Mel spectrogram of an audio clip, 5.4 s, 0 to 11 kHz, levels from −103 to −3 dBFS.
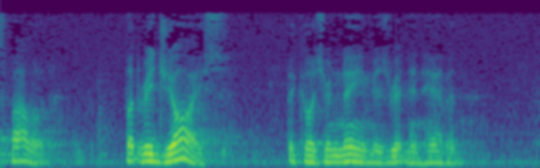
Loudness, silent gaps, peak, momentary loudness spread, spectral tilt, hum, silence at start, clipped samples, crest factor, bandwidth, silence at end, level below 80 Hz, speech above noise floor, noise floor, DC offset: -26 LUFS; none; -6 dBFS; 21 LU; -9.5 dB/octave; none; 0 s; under 0.1%; 20 dB; 8.6 kHz; 0.7 s; -62 dBFS; 29 dB; -54 dBFS; under 0.1%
